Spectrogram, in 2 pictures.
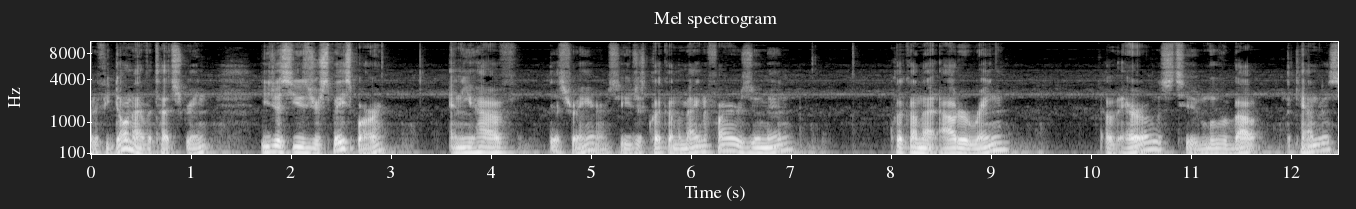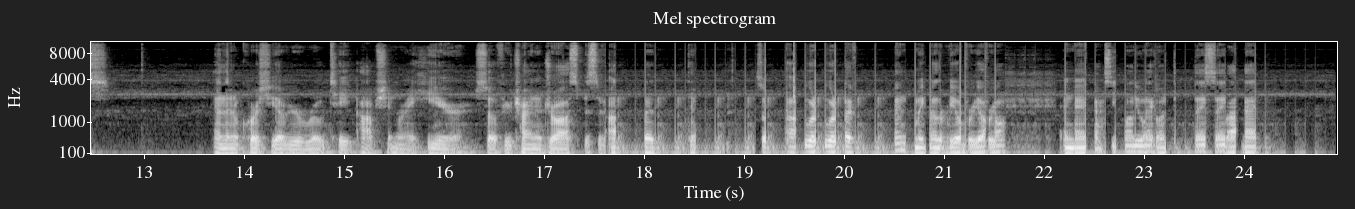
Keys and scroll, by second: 2.8-7.0 space, 7.5-20.4 space.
